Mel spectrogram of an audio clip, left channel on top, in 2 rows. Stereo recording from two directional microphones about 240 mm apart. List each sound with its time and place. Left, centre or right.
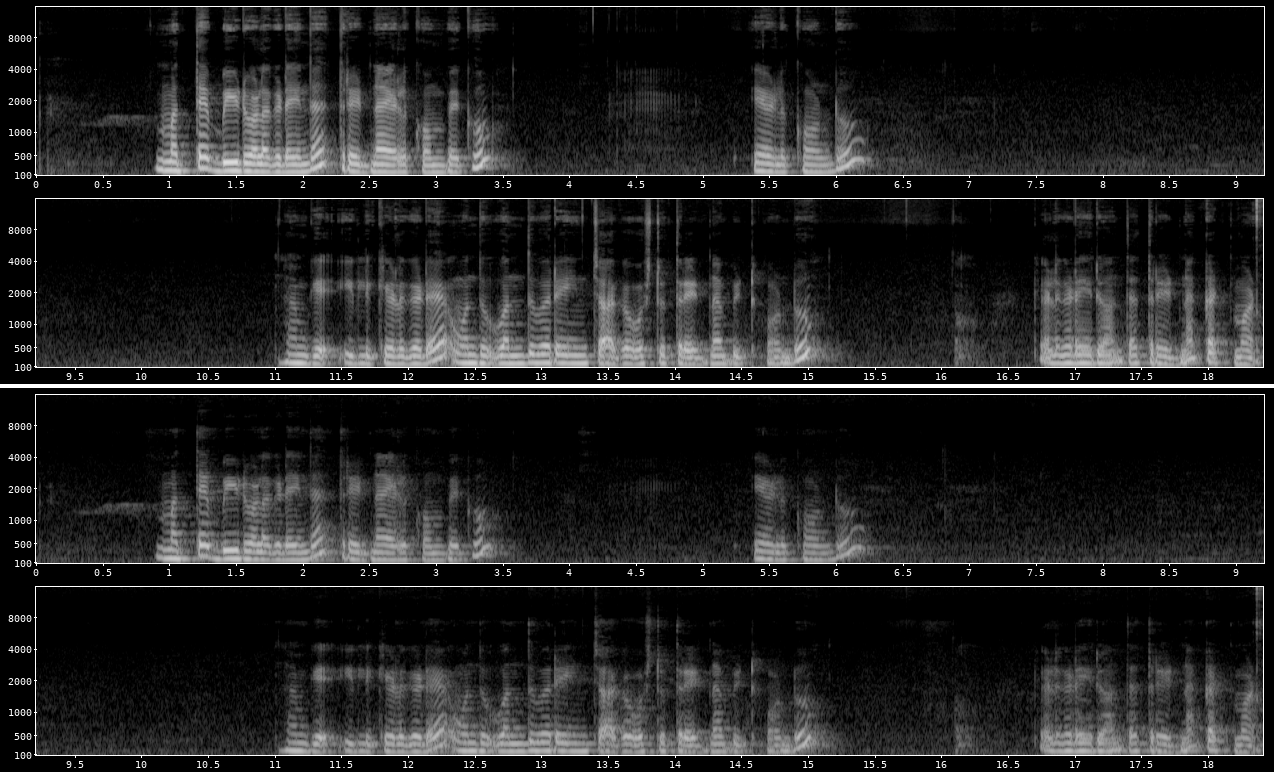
0.9 s speech: left
5.4 s speech: left
11.0 s speech: left
16.7 s speech: left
